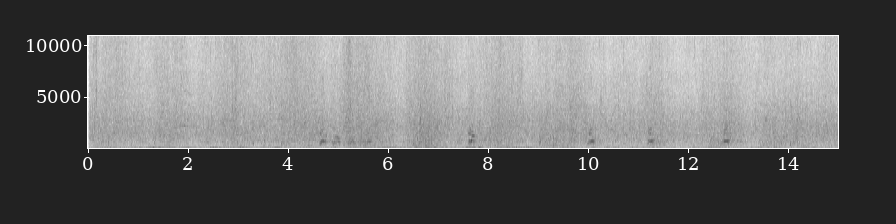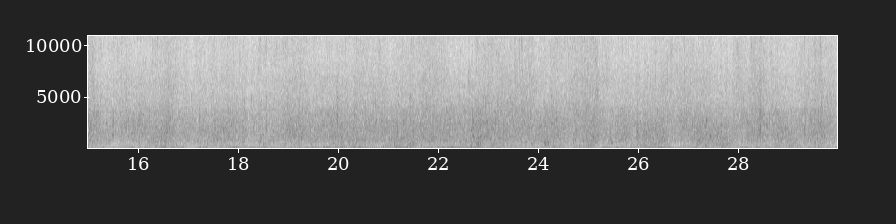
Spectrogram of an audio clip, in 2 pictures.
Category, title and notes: Soundscapes > Nature
Ambient recording in a lake shore. Medium wind. Some seagulls and dogs might be heard.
